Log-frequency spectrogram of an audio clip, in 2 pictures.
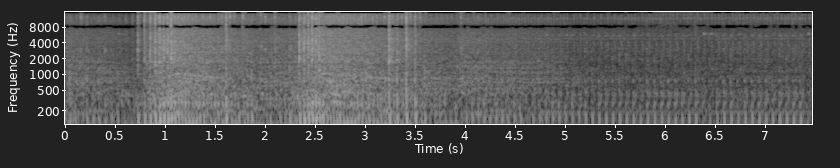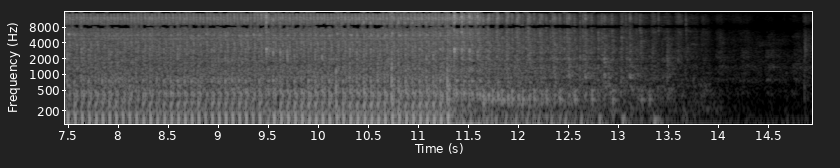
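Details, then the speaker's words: Homemade junkyard go-kart small single-cylinder after reassembly. It chugs at a steady beat of about three and a half pops a second with no backfires, then shuts down; the backfiring seems fixed. "so all right that seemed to fix the problem of the backfiring"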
